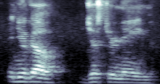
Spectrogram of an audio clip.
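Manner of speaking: ordinary delivery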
